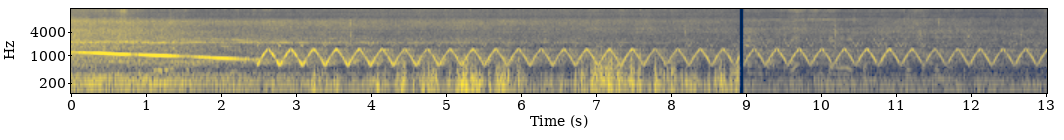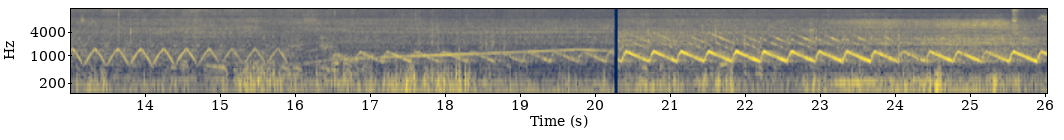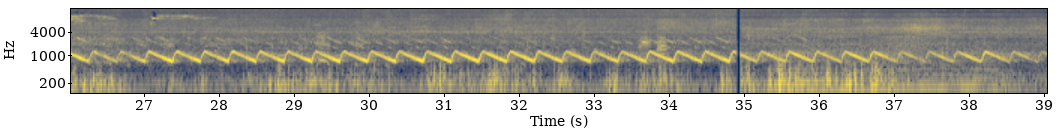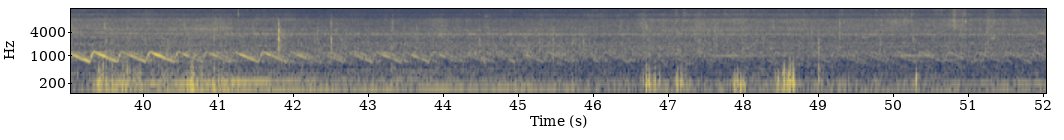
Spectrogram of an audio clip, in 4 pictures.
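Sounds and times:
fire engine siren wailing and yelping: 0.0 - 52.0
engine running: 35.0 - 52.0.

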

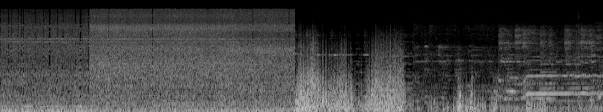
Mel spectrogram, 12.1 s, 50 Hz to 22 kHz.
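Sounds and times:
water rushing along hull: 0.0 - 5.9
boat engine humming: 0.0 - 12.0.

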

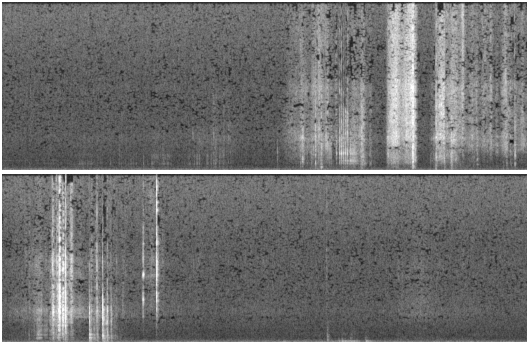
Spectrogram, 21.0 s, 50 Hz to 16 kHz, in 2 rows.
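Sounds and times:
plastic packaging rustling: 5.8 - 12.4.

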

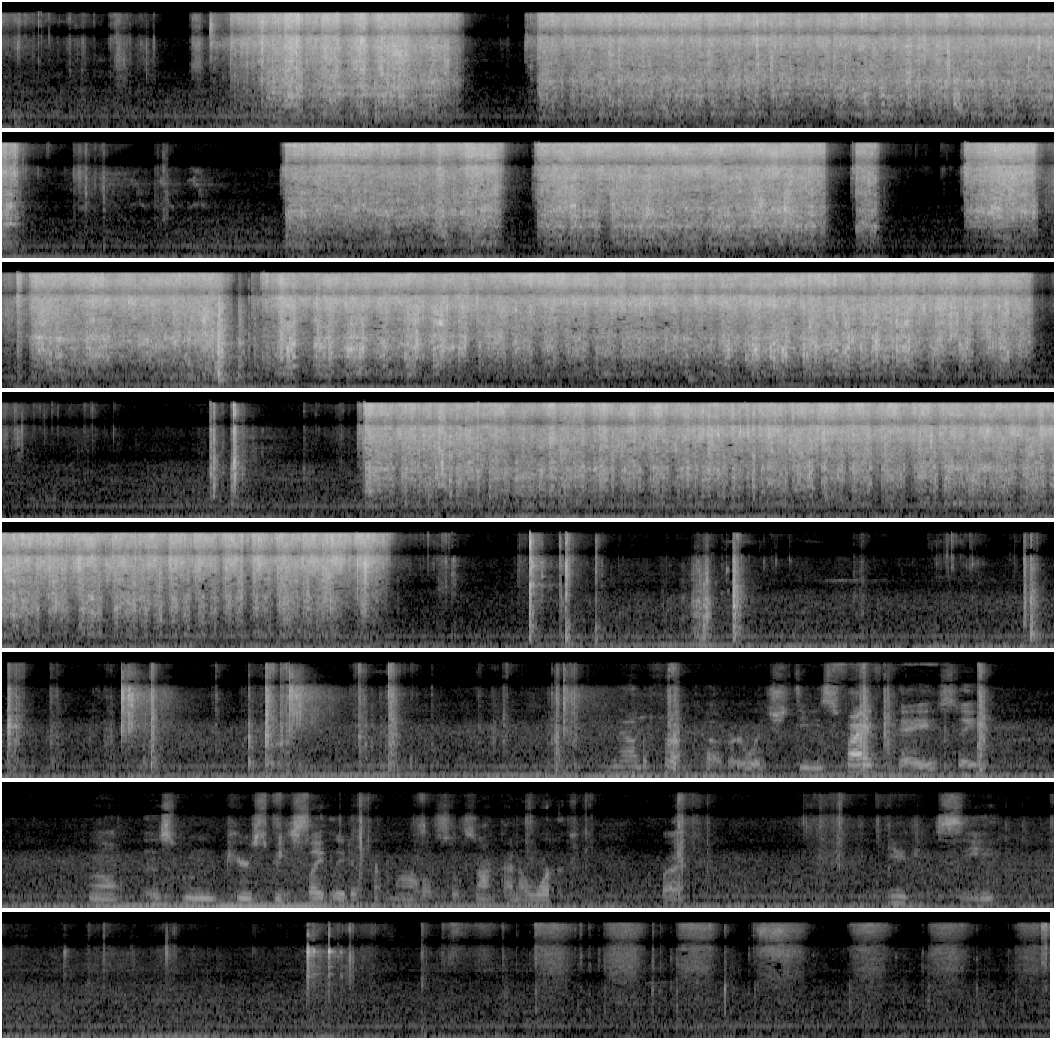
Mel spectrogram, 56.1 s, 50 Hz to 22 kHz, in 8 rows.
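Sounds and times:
hose spray hitting grille: 1.3 - 7.2, 8.9 - 21.0, 23.4 - 30.7.

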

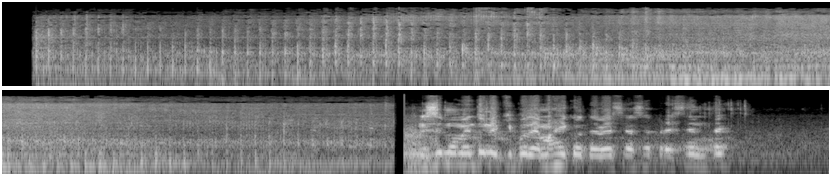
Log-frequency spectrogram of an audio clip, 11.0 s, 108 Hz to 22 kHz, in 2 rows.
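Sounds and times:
helicopter rotor chopping: 0.2 - 9.0.

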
